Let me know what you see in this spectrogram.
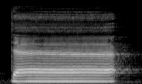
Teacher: তা হরফটি বারিক হরফ এবং এক আলিফ টেনে পড়তে হবে · জিহ্বার আগা সামনের উপরের দুই দাঁতের গোড়ার সঙ্গে লাগিয়ে উচ্চারিত হয়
